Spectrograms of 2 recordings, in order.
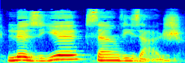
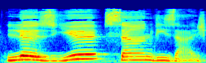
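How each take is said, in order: No difference in how they are said.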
